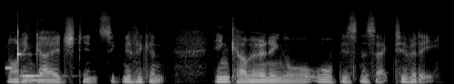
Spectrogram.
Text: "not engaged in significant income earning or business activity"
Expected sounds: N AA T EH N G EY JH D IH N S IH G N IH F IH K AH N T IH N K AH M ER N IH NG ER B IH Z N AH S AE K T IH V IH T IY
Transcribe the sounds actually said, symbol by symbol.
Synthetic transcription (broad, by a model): N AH T EH N G EY JH D IH N S IH G N IH F IH K AH N T IH N K AH M ER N IH NG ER B IH Z N AH S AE K T IH V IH T IY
